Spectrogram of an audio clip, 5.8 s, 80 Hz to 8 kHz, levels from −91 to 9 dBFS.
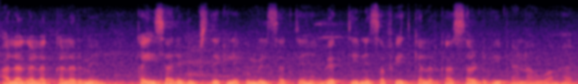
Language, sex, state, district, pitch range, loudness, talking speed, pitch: Hindi, male, Gujarat, Valsad, 120-130 Hz, -15 LUFS, 230 wpm, 125 Hz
